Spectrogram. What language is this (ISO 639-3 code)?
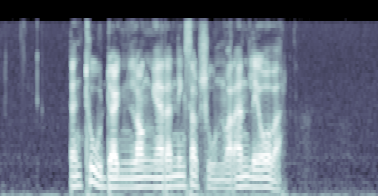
nor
